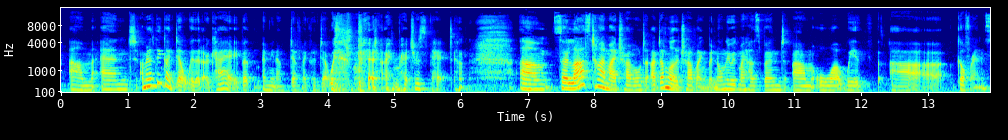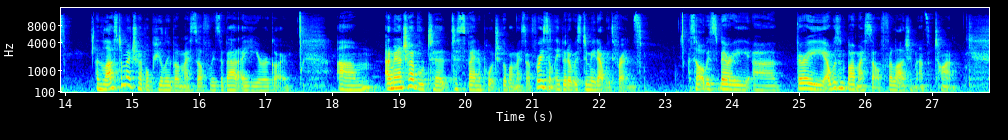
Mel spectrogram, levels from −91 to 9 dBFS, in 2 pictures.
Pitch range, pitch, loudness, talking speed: 150-195 Hz, 165 Hz, -28 LUFS, 205 wpm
